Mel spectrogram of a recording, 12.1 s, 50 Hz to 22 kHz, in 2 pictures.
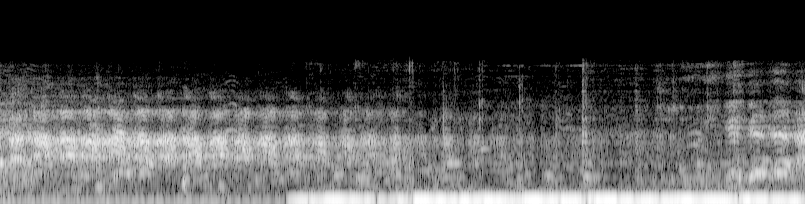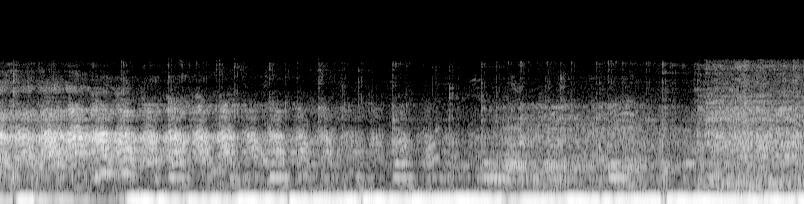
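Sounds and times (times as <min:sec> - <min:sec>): laughter: 0:00.0 - 0:03.8, 0:05.3 - 0:10.2
loud steady background noise: 0:00.0 - 0:12.0.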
